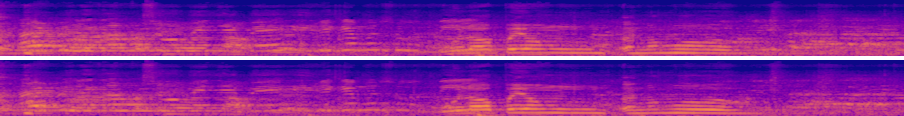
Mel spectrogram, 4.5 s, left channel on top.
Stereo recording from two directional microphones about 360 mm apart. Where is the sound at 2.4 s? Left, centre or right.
Centre.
